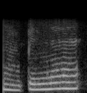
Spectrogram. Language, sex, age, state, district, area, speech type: Malayalam, male, 30-45, Kerala, Malappuram, rural, conversation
